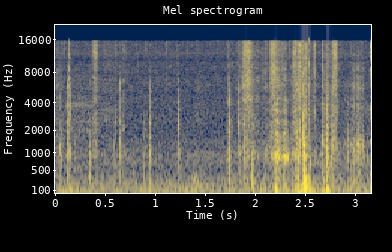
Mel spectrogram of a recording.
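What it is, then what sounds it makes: Plastic blister pack on cardboard card. A fingernail and fingertip tap and scratch the clear, hollow, thin plastic blister of a Marvel Universe action figure package, held in hand with the figure inside and mounted on a printed cardboard backing. Nearby packages go untouched. Quiet, irregular dry clicks and crinkly scratches build in loudness toward the end, each dying away almost instantly.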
